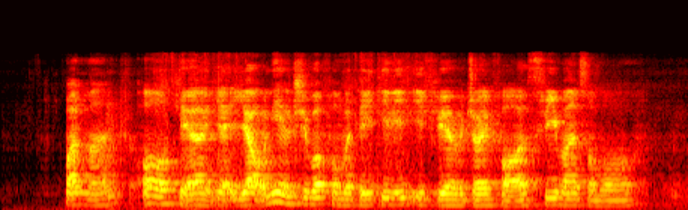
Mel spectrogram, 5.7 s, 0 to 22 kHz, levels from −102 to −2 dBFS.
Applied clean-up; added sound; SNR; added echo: neural separator model SepFormer DNS4.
